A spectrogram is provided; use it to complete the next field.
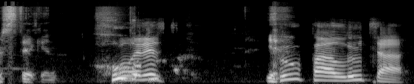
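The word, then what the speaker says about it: Hippolyta: Hoopaluta is actually her mom's name. That's how you pronounce it. It's spelled Hipplyta. That's Hoopaluta is how you're supposed to pronounce it, apparently.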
